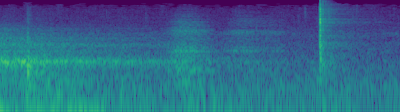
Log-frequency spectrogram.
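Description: A loud dramatic sound-effect hit fading away, then a woman's faint breath and a single sharp click.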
